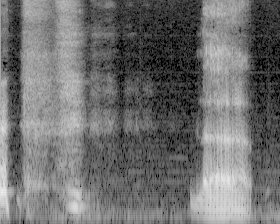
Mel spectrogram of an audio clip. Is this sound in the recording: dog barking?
no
